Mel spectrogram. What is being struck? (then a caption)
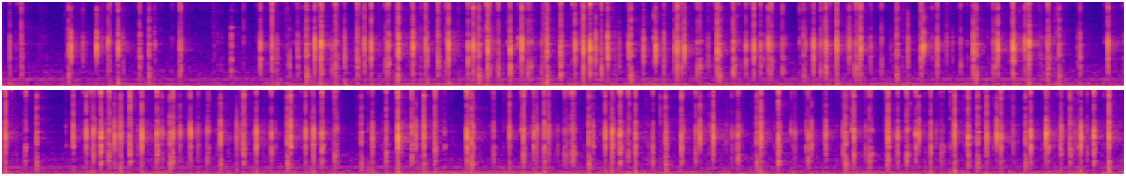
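Mechanical keyboard with plastic keycaps. A Cyberboard mechanical keyboard with plastic keycaps and a dark case is typed on continuously with the fingertips of both hands. It makes a dense, steady stream of quick, clicky keystrokes with a bright, crisp tone and almost no ring, over a faint low hum.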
